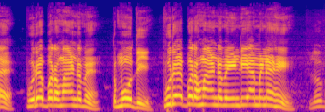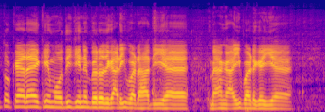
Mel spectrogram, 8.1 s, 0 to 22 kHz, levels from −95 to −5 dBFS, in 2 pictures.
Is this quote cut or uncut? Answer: cut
